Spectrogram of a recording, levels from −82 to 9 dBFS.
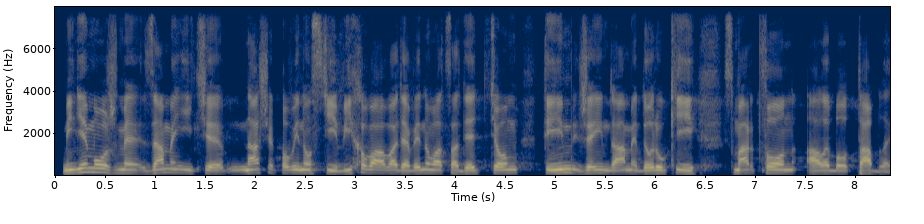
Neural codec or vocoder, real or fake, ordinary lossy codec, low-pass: codec, 16 kHz, 4 kbps, X-Codec, HuBERT features, trained on balanced general audio; fake; none; none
